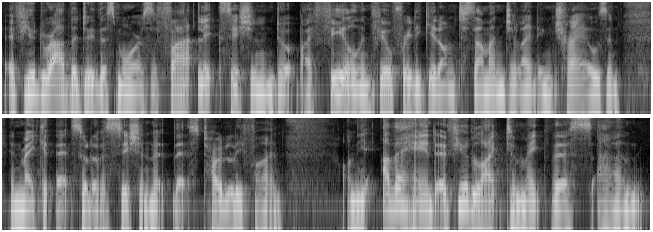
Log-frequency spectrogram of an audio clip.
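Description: A man with a scratchy, croaky throat from a cold, coaching runners through a workout in a relaxed, encouraging way, often repeating words. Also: lowish voice, moderate pace. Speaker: running coach. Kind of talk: guided workout talk.

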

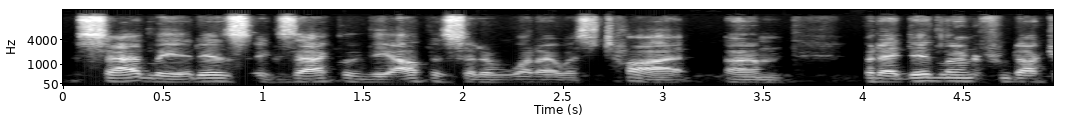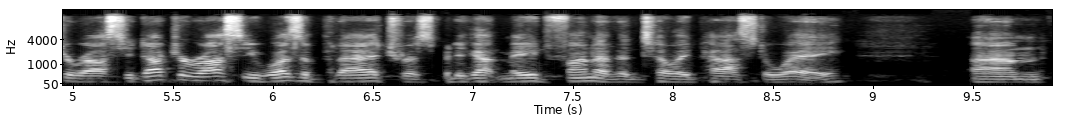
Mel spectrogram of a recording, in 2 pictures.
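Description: A man's voice: medium pitch, low-quality recording. Earnest man explaining at length. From Liberia. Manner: earnest, explanatory, with frequent ums and restarts. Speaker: podiatrist guest. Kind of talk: conversational interview.

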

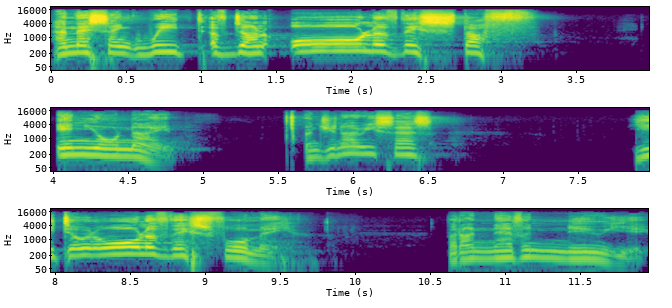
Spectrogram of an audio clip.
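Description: A male preacher with a fairly high voice speaks in a long, churchy reverb. He delivers a conversational sermon with emphatic phrasing. He poses rhetorical questions and repeats key words to drive them home. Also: big pitch swings, slow, vocal fry, pauses often. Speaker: church team leader preaching. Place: large reverberant indoor church space.

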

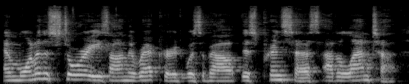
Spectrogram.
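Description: A woman's voice: lowish voice, normal speed, fairly bright tone. A woman in her seventies from England, long settled in the United States, telling personal stories as an interview guest. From England, later United States. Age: 70s. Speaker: interview guest, retired nurse.

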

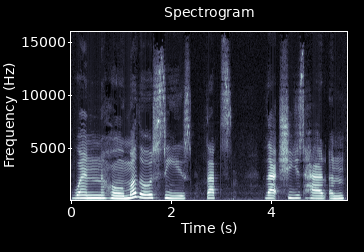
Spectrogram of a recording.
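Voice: high-pitched, little pitch movement, extremely slow. A six-year-old child reading a picture book aloud with chatty asides. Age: child, about six.

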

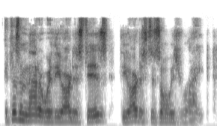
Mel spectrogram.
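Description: A man with a slightly high voice speaks as a guest in a musical interview. He tells his stories conversationally, haltingly, often repeating a word or phrase while he works out the next one. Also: lively intonation. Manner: halting, repeats words as he thinks aloud. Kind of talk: conversational anecdote-telling in an interview.

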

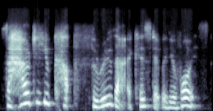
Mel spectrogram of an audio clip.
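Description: A woman speaking as a voice coach in an interview, explaining technique in a deliberate, instructive way. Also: fairly high pitch, very animated, husky, highs cut off. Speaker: guest voice coach for public speakers. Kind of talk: explanatory interview talk with demonstrations.

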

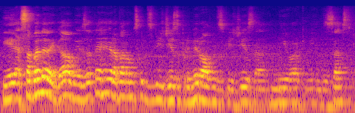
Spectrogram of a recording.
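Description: A man co-hosting a podcast in casual music chat, rambling and relaxed, laughing often. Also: mid-range voice, quick pace. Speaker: podcast co-host. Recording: echoey room with faint noise.

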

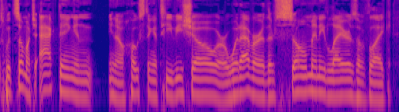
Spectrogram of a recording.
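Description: A man co-hosting a podcast, a stand-up comic who keeps the talk easy and agreeable. His pitch is mid-range. The sound is dry and close-miked. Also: moderate pace, a little mellow, no echo. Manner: agreeable, frequent "yeah" backchannels. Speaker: podcast co-host and stand-up comedian. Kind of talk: casual podcast chat.

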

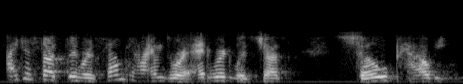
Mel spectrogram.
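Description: A man's voice: on the high side, very animated, unhurried, vocal fry, slightly rough, phone-quality sound. A man chatting casually as a podcast guest, giving his opinions in a review.

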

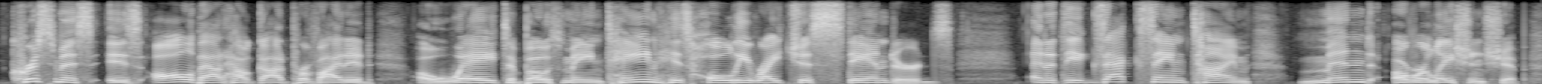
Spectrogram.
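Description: A man's voice: fairly high pitch, bright, forceful tone, smooth, no room sound. A man teaching the Bible on radio in a conversational, earnest and emphatic way.

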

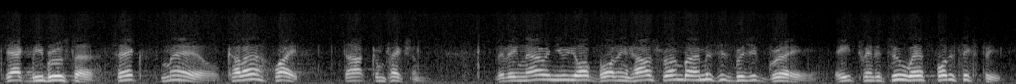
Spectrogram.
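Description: A male actor with an American accent playing a brisk, businesslike senior lawyer in a 1930s radio drama. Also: high-pitched, lively intonation, warm tone, husky, rough recording. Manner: businesslike, authoritative. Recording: vintage 1930s radio broadcast.

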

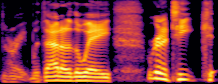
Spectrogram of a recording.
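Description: Male podcast host, informal and playful showman, crisp, high-set voice, close dry sound. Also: very animated, quick pace, fairly bright tone, no echo. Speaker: host and voice performer.

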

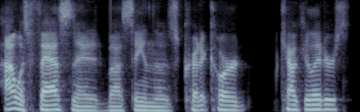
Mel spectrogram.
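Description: A man's voice: medium pitch, fairly even intonation, normal speed, smooth, no echo, studio quality. A man in his fifties co-hosting a podcast, chatting and reminiscing in an informal way. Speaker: podcast co-host. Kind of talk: casual chat, reminiscing.

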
